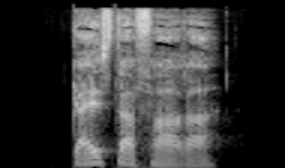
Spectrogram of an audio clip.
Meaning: a wrong-way driver, ghost driver (one who drives in the direction opposite to that prescribed for the given lane)
- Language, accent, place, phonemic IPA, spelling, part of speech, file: German, Germany, Berlin, /ˈɡaɪ̯stɐˌfaːʁɐ/, Geisterfahrer, noun, De-Geisterfahrer.ogg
